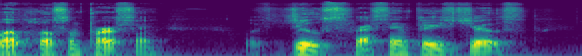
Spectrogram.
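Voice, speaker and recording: This man talks at a fairly quick pace with very wide pitch swings. His voice is somewhat breathy. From Atlanta, US South. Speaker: sports and entertainment deal broker. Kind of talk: casual interview.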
